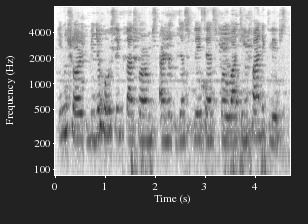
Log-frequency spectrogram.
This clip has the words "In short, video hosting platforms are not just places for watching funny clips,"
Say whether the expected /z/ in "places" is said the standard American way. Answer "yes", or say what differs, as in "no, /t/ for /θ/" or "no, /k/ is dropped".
no, /s/ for /z/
